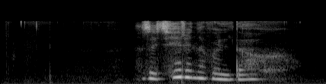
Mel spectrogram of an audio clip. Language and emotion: Russian, sad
